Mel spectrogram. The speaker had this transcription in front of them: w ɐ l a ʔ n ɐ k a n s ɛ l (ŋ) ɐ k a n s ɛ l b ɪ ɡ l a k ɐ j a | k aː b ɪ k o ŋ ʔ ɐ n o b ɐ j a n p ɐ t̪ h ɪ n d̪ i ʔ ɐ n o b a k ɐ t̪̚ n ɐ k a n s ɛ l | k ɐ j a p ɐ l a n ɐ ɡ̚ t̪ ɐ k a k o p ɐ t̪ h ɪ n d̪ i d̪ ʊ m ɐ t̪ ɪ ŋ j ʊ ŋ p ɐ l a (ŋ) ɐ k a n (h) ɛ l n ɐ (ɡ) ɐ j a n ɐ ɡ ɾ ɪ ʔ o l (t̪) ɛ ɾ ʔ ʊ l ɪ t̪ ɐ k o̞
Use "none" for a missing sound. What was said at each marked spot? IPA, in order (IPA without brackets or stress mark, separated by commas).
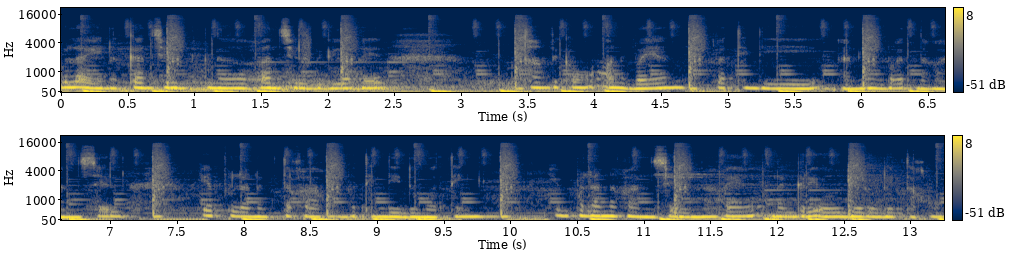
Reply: n, n, s, k, d̪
